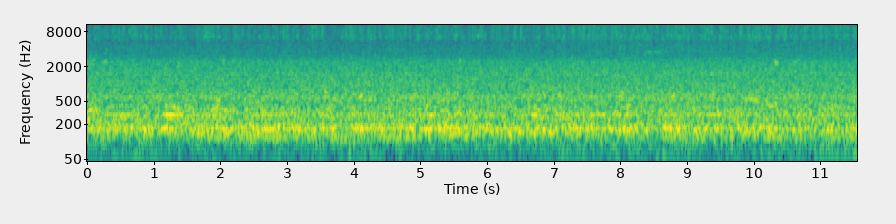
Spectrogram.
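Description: A 500 Series Shinkansen train standing at the platform, its onboard equipment giving off a steady low hum over the noise of the station.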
